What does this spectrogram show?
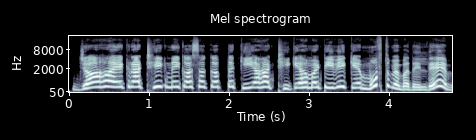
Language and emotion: Maithili, surprised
